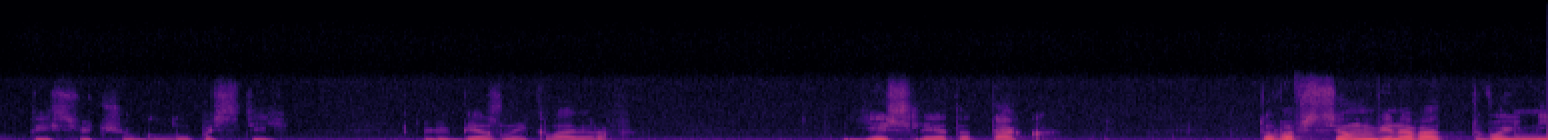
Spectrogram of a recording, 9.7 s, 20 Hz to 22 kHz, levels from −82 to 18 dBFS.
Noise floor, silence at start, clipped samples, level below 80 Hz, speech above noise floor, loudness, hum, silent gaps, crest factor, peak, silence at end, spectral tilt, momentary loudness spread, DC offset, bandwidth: -57 dBFS; 0.2 s; under 0.1%; -60 dBFS; 26 dB; -32 LUFS; none; none; 20 dB; -14 dBFS; 0 s; -6 dB/octave; 20 LU; under 0.1%; over 20 kHz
